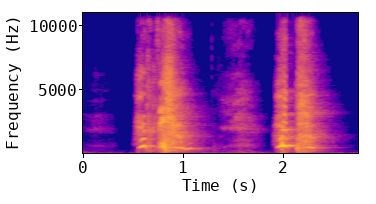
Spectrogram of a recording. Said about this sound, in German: Entschuldigung. Für diese Niesaktion, ich habe leider Pollenallergie und ich kann es nicht vermeiden zu niesen. Jetzt habt ihr das jedenfalls gehört.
